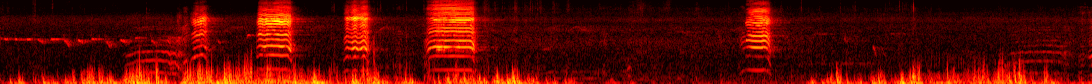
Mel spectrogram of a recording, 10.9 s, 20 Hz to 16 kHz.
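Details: Goat kids on a visit to another pasture at Yoshigake farm, Japan, May 2024; a quick run of three or four short quavering bleats, then one more later, amid bursts of rustling and handling noise.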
